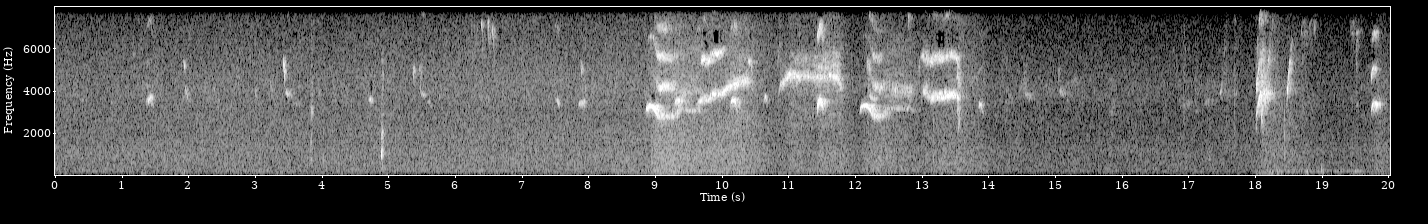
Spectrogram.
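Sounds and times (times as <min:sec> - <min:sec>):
faint bird chirps: 0:01.4 - 0:02.1, 0:03.0 - 0:04.0, 0:04.7 - 0:05.7, 0:08.8 - 0:15.4, 0:16.9 - 0:20.0
bird shrill calls: 0:08.9 - 0:13.6.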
